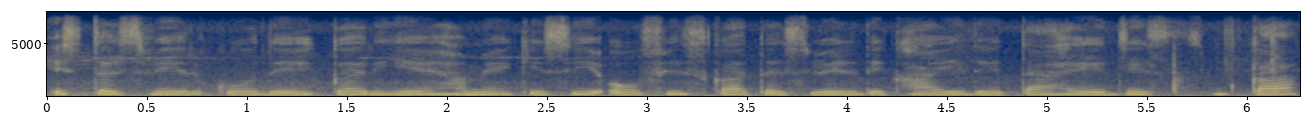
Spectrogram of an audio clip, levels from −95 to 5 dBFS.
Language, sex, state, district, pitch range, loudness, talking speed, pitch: Hindi, female, Madhya Pradesh, Dhar, 230-250 Hz, -16 LUFS, 135 wpm, 240 Hz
